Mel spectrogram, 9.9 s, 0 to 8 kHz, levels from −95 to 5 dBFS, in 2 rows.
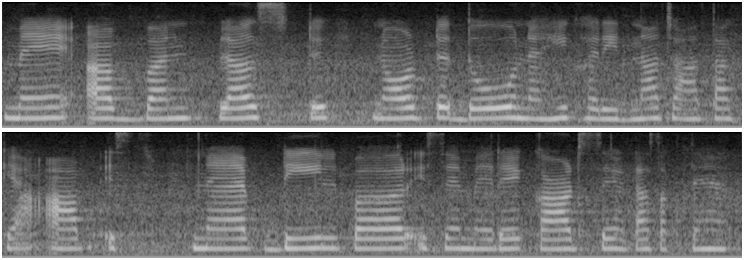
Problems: constant background noise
